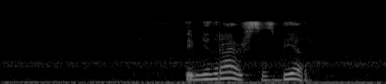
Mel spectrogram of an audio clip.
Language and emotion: Russian, neutral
